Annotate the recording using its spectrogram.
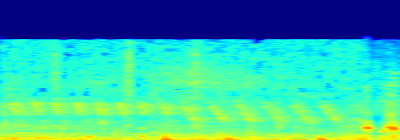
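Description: Wooden pepper mill being twisted to grind pepper, with a few faint clicks, while a bird trills steadily in the background, a fast run of high chirps about ten a second that stops near the end.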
